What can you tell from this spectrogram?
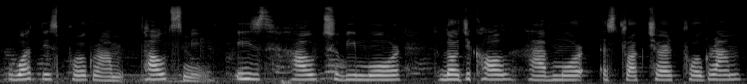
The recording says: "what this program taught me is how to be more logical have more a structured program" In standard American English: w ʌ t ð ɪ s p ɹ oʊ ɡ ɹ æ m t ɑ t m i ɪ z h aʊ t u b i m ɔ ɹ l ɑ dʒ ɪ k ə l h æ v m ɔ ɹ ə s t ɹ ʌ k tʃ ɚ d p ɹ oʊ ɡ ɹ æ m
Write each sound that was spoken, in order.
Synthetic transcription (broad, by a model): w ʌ t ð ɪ s p ɹ oʊ ɡ ɹ æ m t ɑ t m i ɪ z h aʊ t u b i m ɔ ɹ l ɑ dʒ ɪ k ə l h æ v m ɔ ɹ ə s t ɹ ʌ k tʃ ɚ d p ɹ oʊ ɡ ɹ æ m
